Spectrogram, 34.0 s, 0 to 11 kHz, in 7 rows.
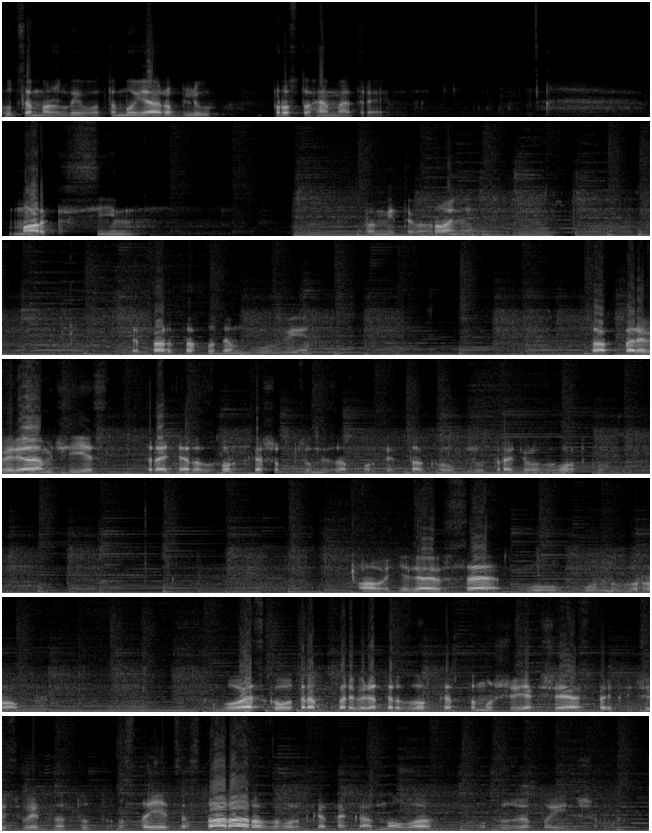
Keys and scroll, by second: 10.2 a.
